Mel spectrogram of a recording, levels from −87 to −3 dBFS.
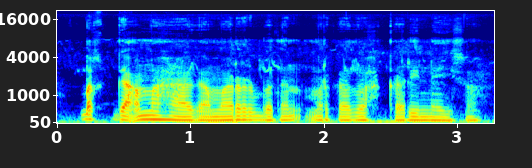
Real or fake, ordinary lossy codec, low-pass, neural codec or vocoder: real; none; none; none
